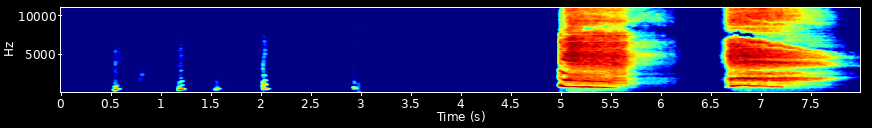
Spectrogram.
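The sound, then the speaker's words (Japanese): A person drinking beer after a toast: five soft gulping swallows in a steady row, then a pause and two long, breathy, satisfied exhales, like an 'ahh' after a cold drink. No talking. “久しぶりに飲みますが、やっぱりビールは美味しいですね。”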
